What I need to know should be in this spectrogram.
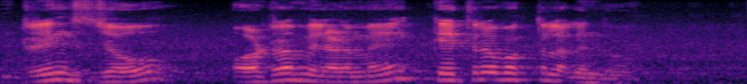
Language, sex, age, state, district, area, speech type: Sindhi, male, 30-45, Uttar Pradesh, Lucknow, rural, read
